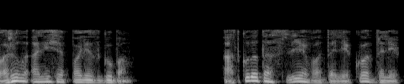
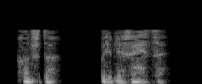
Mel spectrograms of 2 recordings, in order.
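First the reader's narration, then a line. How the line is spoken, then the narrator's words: Hysterical whisper. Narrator (Russian): Истеричным шепотом спросил Пыш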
